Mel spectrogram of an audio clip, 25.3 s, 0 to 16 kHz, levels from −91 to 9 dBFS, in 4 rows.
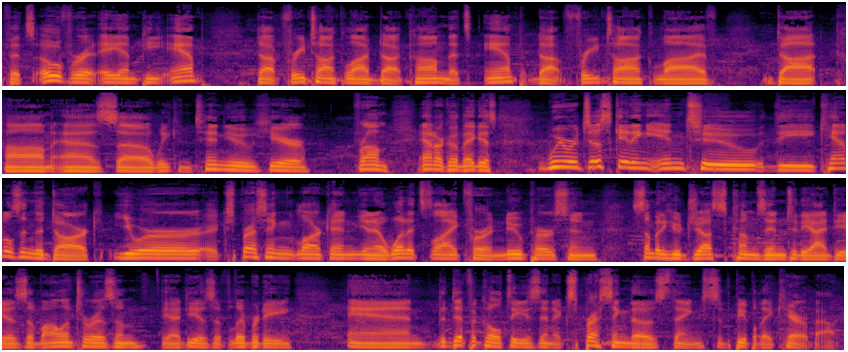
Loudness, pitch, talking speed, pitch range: -23 LUFS, 120 Hz, 150 wpm, 105-130 Hz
